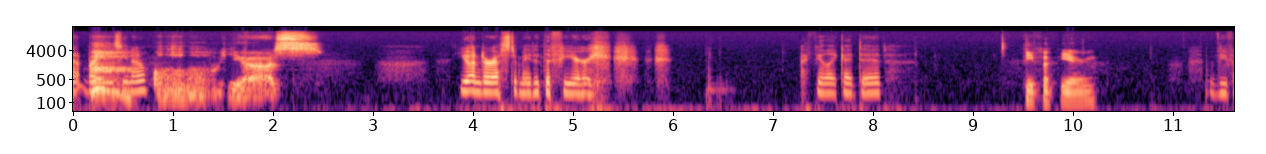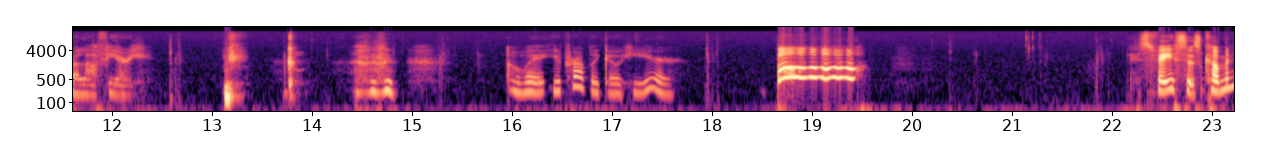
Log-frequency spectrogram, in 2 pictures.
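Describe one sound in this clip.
A young woman talks casually and laughs into a close microphone.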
